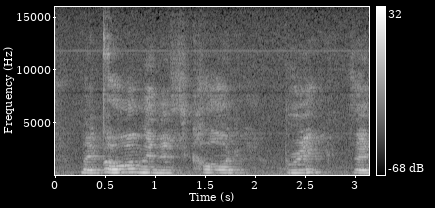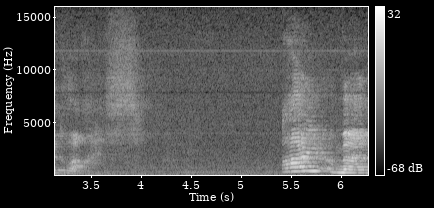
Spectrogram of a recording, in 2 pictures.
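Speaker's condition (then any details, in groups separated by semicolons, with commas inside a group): Cerebral palsy; speech slightly off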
